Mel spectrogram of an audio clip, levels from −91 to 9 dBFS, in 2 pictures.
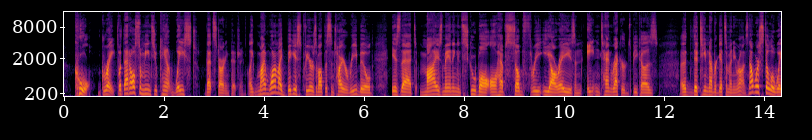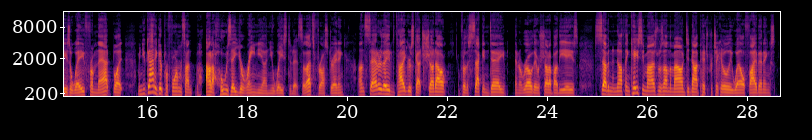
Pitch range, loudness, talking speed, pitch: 125-160 Hz, -22 LUFS, 235 wpm, 140 Hz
